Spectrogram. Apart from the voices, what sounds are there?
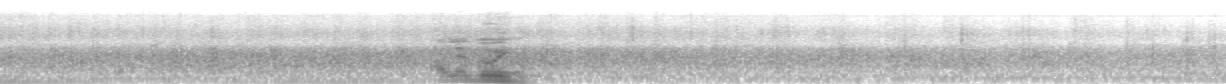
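audience applauding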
